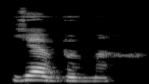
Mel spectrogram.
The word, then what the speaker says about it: γεύμα: If the following letter is a vowel, or it makes the vocal cords vibrate, the ypsilon is pronounced as v. If not a vowel and doesn't make the vocal cords vibrate, it is pronounced as f.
